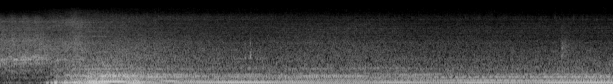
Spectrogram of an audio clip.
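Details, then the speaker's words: Nissan S13 after relaying the fuel pump on a temporary 30 A fuse, with the pump priming harder: the engine catches quickly and settles into a steady, deep, even idle with no misses or knocks; starts and runs fine. "Well, it fired up, so that's a good start, I guess."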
